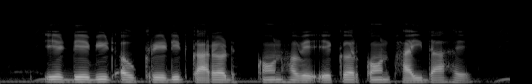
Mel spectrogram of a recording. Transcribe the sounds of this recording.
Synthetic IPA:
eːɖeːbiʈəukɾeːɖiʈkaːɾʔəɽkɔːnɦəʋeʔeːkəɾkɔːnpʰaːid̪aɦɛː

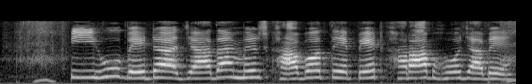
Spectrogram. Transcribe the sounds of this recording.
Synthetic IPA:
piːɦuːbeːɖʱaːd͡ʒjaːd̪aːmɪɾt͡ʃkʰaːboːt̪eːpeːʈkʰəɾaːbɦoːd͡ʒaːɓeː

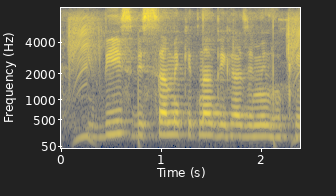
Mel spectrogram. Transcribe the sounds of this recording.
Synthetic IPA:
biːsbɪsːamẽkɪt̪nabiɡʱad͡ʒɐmiːnɦokʰe

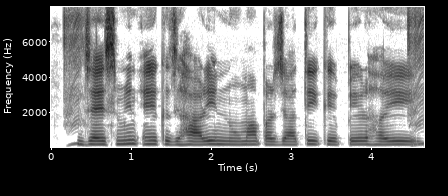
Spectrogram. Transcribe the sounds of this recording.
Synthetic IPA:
d͡ʒəɪsminekd͡ʒʱaɾinomapəɾd͡ʒaːt̪ikepeːɽɦəi

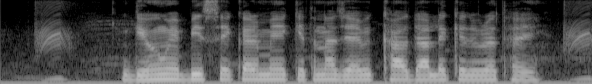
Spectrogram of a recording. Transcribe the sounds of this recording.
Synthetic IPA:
ɡeɦũmebisːekəɾmẽkɪt̪nad͡ʒəbɪkʰːaːd̪ɖaːlekeduɾət̪ɦɛː

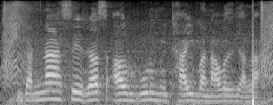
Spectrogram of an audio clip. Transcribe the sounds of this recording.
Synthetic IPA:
ɡənːaseɾəsaʊɾɡuɽmiʈʰaibənawəld͡ʒala̰

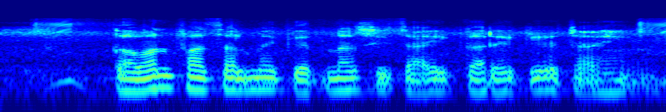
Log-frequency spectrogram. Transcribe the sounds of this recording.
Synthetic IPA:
kɐʋənpʰəsəlmẽkɪt̪nasɪt͡ʃa̰ːikɐɾeket͡ʃa̰ːɦĩ

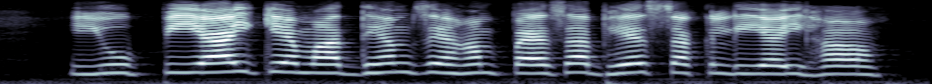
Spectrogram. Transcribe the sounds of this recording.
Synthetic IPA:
juːpiːaːikemaːd̪ʱjəmseɦɐmpɛːsabʱeːd͡ʒsəkliaiɦɛː

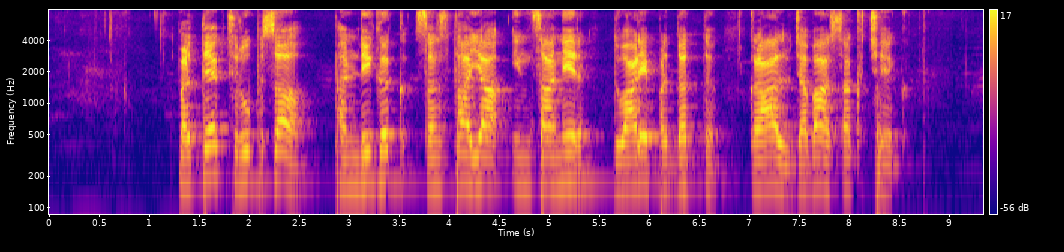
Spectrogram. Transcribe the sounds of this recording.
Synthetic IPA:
pɾət̪jək̚t͡ʃʰɾuːpsə | pʰəɳɖiɡəksə̃nst̪ʰajaɪnsaːneɾd̪waːɾepɾəd̪ʱət̪ | kɾaːld͡ʒɐbasəkʰt͡ʃʰeːk

